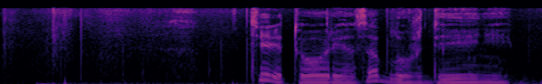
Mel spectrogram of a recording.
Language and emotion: Russian, sad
